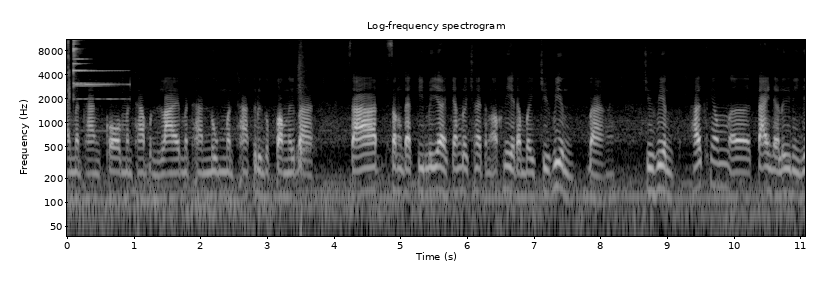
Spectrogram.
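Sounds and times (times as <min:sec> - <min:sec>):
bell-like ding: 0:00.0 - 0:01.0
man talking: 0:00.0 - 0:11.0.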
